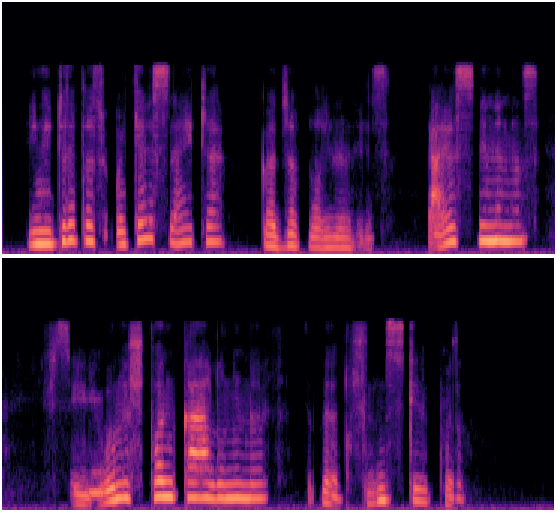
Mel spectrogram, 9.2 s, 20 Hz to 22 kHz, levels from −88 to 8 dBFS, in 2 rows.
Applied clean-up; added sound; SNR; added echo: neural diffusion model UNIVERSE++.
